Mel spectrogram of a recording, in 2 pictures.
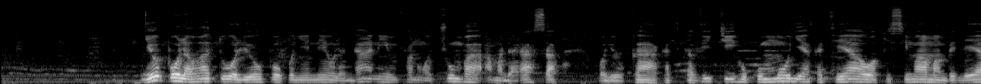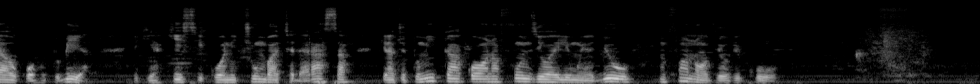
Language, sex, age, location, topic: Swahili, male, 25-35, Dar es Salaam, education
